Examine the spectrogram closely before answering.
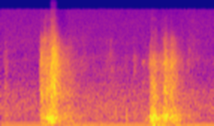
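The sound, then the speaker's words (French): A house door opens as a man runs out, then closes about a second and a half later: two short, fairly loud wooden thuds with a rattle, with no talking. “Et sort de la maison.”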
